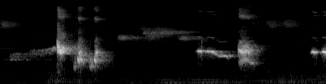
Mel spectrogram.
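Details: Morning training song of a white-rumped shama for prompting other shamas to sing: a few scratchy notes and thin high whistles separated by quiet gaps.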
